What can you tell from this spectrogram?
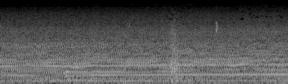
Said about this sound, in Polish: kolejne BMW to, to jest samochód do driftów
